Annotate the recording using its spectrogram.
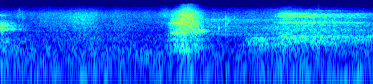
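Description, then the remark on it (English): Heavy breathing during a yoga breathing exercise: a sharp, forceful exhale bursts out, followed by a longer, softer breath trailing off. No one speaks. “He was just helping me with breathing.”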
